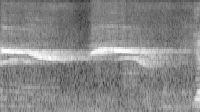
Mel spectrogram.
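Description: A person whistling one wavering note, with a short break about halfway through, as a sound effect for wind shaking the leaves in a story told aloud.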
